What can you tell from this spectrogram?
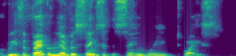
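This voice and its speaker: A middle-aged man hosts a casual interview in a small studio with a banner backdrop, talking into a studio mic on a stand. His husky, mid-range voice moves fast with fairly even intonation, and he's chatty and enthusiastic, dropping plenty of "you know"s.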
